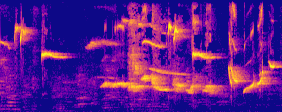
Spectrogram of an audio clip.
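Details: A kept orange-headed thrush sings by day: sharp clicks and thin high whistles build into long, smooth, sustained whistled phrases, then end in an abrupt burst of scratchy notes.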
